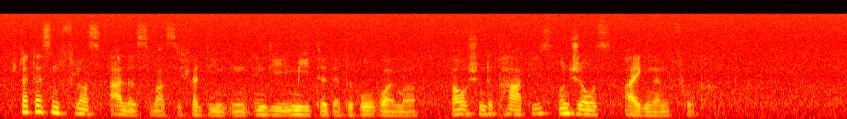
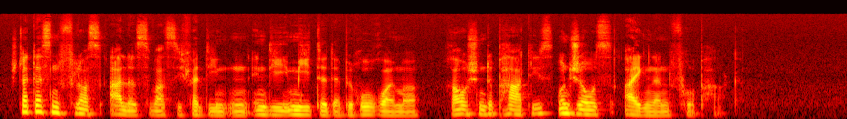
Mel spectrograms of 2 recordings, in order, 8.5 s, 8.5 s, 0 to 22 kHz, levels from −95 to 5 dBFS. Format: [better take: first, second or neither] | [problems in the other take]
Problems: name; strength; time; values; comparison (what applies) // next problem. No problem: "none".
second | hiss; loud; throughout; 4 dB below the speech; faint in the second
